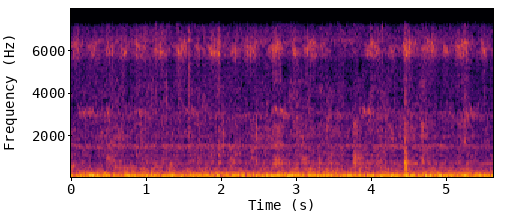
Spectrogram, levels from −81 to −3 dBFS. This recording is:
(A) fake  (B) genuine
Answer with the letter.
A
